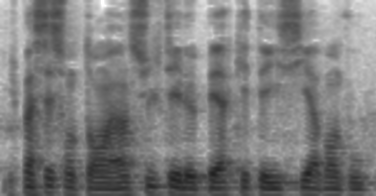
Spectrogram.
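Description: A man's voice: low-pitched, level tone, fast talker, darkish tone, natural voice. A man voicing a timid, worried village barber who complains anxiously, in a storybook reading.

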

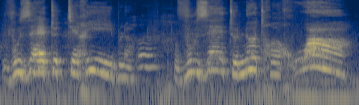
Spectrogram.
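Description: A woman voicing a bold, mischievous little boy in a wolf costume, loud and commanding. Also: mid-range voice, drawn-out words, far from the mic. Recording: echoey room, faint noise.

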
